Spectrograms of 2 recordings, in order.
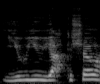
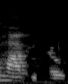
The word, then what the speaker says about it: Hakusho: The was it Yu Yakusho? I don't even know how to pronounce it. I don't Yu even. Yu Hakusho, bro.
